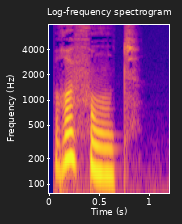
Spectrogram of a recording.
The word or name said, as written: refonte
